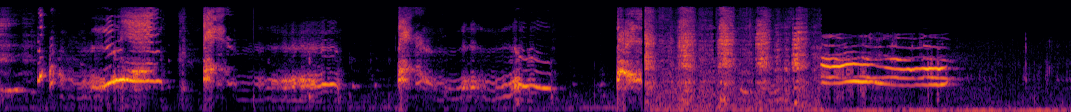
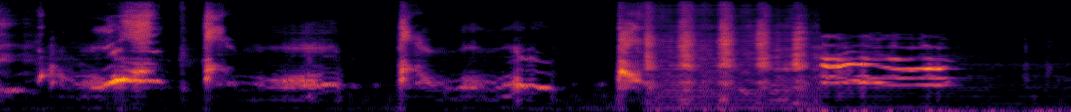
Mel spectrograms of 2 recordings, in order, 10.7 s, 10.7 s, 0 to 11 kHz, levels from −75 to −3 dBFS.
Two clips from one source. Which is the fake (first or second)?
second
